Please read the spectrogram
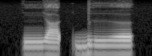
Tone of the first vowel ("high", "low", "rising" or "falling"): low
